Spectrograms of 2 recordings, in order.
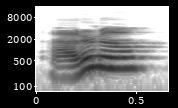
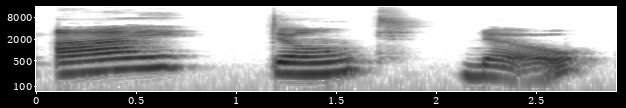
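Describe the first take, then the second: First: Don't know is reduced to dunno with schwa. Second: Don't is said clearly with its full vowel. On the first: "it's much easier to say" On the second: "Instead of saying"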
